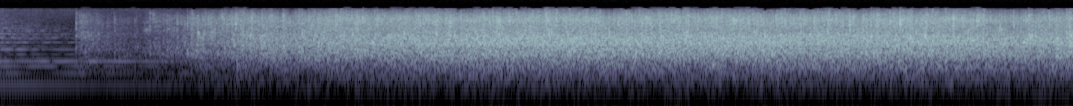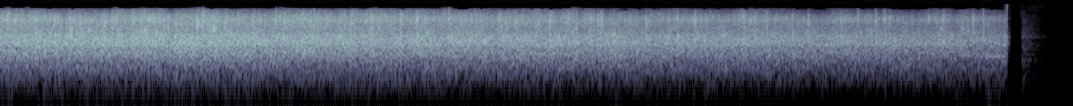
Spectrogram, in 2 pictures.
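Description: The last notes of a piece of music die away. About a second in, audience applause swells up and holds steady.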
